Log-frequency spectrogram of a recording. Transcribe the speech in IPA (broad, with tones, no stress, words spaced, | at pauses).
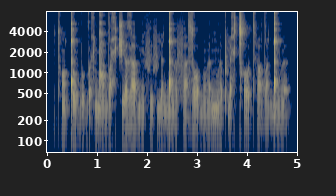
tʰɔ̃˦ǃo˦ bo˥˨ɡo˨˩˦ħŋ͡ǃẽ˨˩˦ dˤʊ˥˨ħ t͡ʃɪ˦ɐ̯ɣa˦bẽ˩ fɪ˩fi˧˩ɐ̯ŋ͡ǃũ˩ɐ̯ fa˩zɔ˥˨ɡõ˨˩˦ɐ̯ ŋũ˧˩ɐ̯pʼi˦ħǀʰɔ˦ tʰɛ˧˩dˤe˩ŋ͡ǃũ˧˩ɐ̯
